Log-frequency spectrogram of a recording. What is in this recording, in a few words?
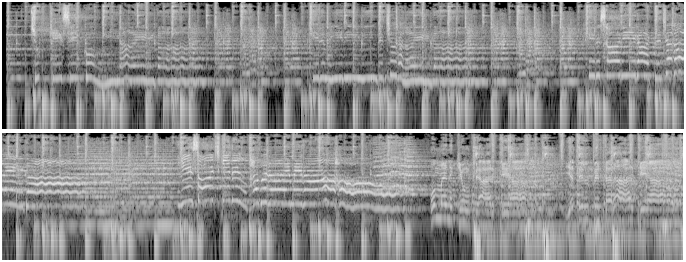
Romantic Hindi Song; ringtones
